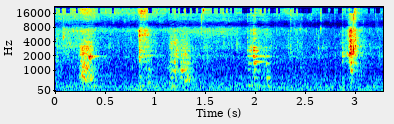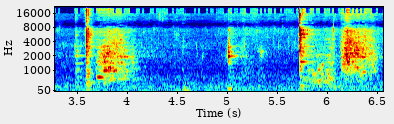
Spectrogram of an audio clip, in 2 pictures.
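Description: Noodles being mixed with ground meat in a pan for a keto lasagna bowl, heard as soft, intermittent scraping and stirring strokes over a faint sizzle, fairly quiet and close.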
